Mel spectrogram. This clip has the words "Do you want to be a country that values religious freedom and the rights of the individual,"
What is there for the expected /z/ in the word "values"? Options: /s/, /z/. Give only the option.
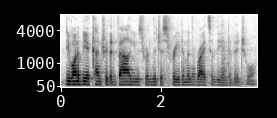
/z/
